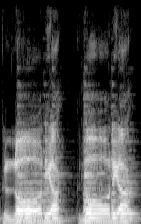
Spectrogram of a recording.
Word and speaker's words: Gloria: lift um and we're we're going to emphasize the or sound and everything else we slightly lighter gloria gloria gloria okay so gloria okay the the strong syllable is the or sing that for me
